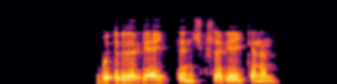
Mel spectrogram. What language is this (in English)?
Tatar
